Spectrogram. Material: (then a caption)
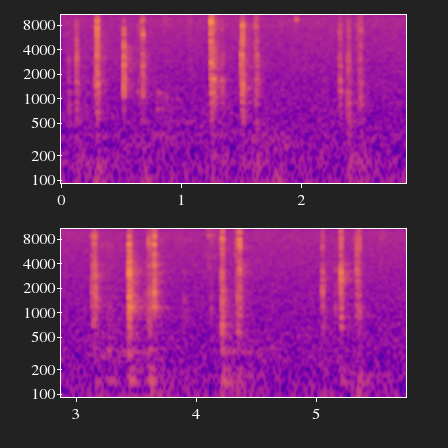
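Plastic. Fingertips with short painted nails type quickly on a black, full-size plastic computer keyboard with hollow key caps, making rapid key presses and taps. The bright, sharp clicks fall in an uneven rhythm over a steady low rumble, each decaying almost instantly.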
